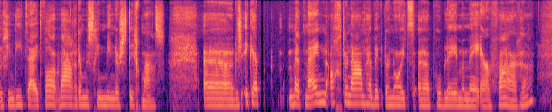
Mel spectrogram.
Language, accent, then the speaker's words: Dutch; Netherlands; also born or lived in Turkey; Ik ben in Turkije geboren. Ja. Ik ben als kind, 9-jarig, ben ik naar Nederland gekomen. En ik voel me heel erg thuis. Vanaf het begin heb ik me hier thuis gevoeld.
